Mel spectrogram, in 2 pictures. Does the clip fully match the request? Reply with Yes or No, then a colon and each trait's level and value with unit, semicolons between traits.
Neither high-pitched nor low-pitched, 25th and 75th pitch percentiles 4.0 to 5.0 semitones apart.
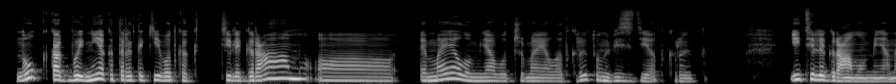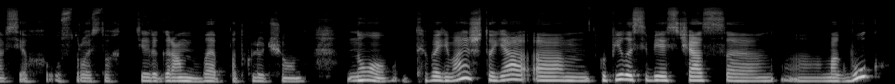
Yes: medium, 180 Hz; average, 4.4 semitones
